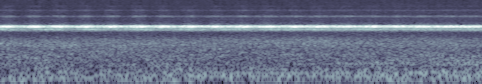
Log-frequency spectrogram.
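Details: A single cricket sings a continuous high-pitched chirping trill, quick pulses running together at an unchanging pitch, shimmering and steady, with only a quiet low murmur of ambient noise beneath it.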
